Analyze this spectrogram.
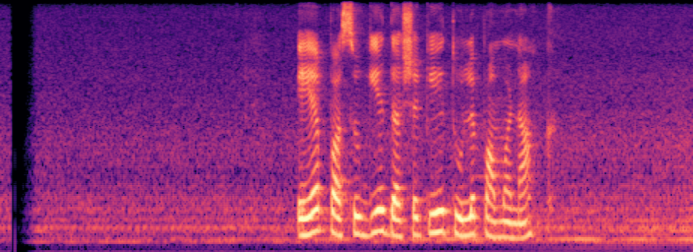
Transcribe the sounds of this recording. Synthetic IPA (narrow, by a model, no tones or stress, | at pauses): ejəpasuɡijəd̪aʃəkeːt̪uləpamənak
